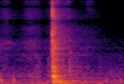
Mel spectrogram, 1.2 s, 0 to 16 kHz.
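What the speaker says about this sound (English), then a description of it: "close the door shut" The screen door of a 2022 Forest River Cedar Creek 38EL RV swings shut with a single sharp close, nearby and fairly loud, over quiet background hum.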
